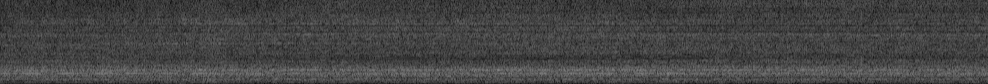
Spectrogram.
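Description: A hair dryer blows steadily and loudly at close range, drying a freshly applied chalk paste transfer, a continuous even whoosh with no voices.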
